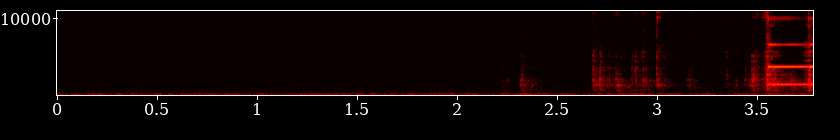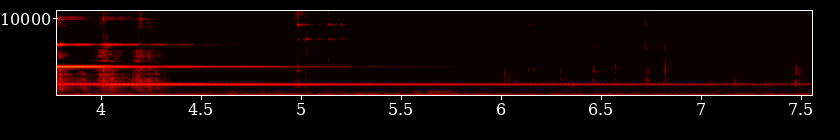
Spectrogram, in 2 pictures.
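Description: A cat presses a desk call bell with its paw, setting off one clear ding about three and a half seconds in that rings on and fades slowly. Just before and under the strike comes a brief patter of clicks as the paw works the bell and the table.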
